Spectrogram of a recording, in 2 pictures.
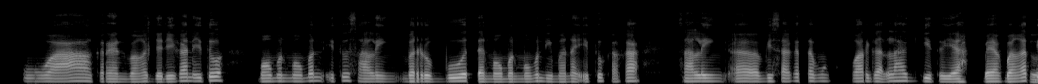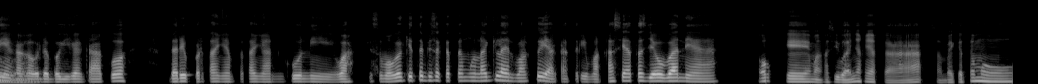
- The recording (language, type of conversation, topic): Indonesian, podcast, Ceritakan tradisi keluarga apa yang selalu membuat suasana rumah terasa hangat?
- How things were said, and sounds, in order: none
